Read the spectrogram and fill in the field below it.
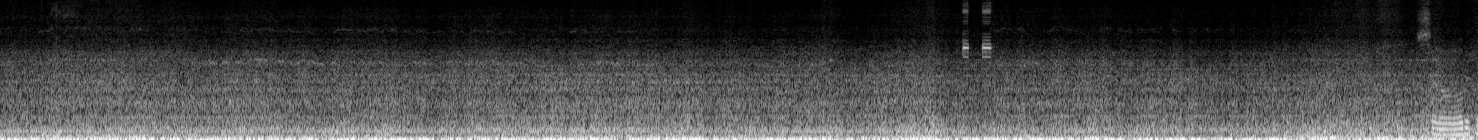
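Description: Vehicles passing on a road, a continuous loud rumble of traffic close by throughout, with a brief horn-like tone near the end and a voice faintly under the noise.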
